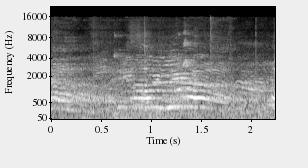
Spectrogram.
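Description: Several people's voices talking and calling out over one another, with no clear words.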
